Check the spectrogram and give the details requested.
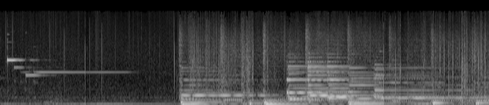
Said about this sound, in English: It's raining.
